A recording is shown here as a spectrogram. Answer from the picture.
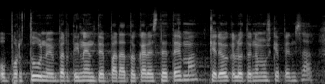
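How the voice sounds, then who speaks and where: In a Galician accent, a woman speaks at a fairly low pitch. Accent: Galician Spanish accent, noticeable. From Galicia, Spain. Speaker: politician and feminist speaker. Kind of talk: panel talk. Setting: panel at a summer university, with audience. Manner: fast.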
